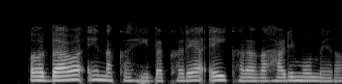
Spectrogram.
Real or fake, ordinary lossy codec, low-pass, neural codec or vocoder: fake; none; 7.2 kHz; codec, 16 kHz, 1.1 kbps, Voila-Tokenizer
